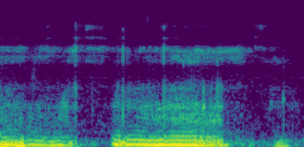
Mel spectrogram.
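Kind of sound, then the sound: human body sound, person snoring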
